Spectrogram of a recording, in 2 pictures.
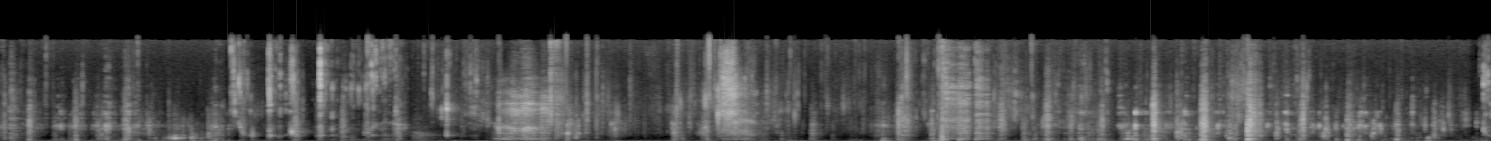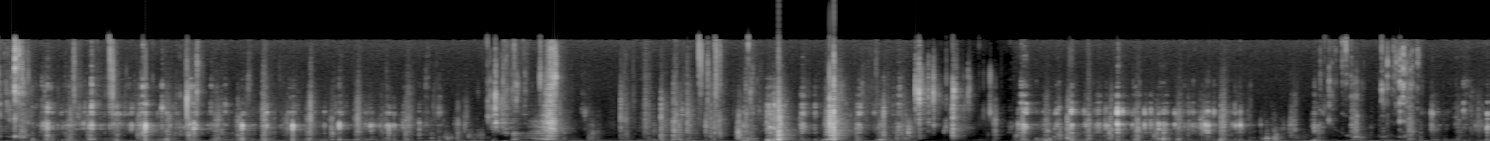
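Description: Close-miked crunching and chewing of a crispy fried chicken drumstick coated in sweet-spicy yangnyeom sauce: repeated crackling bites and wet chewing, with a brief pause near the end.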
